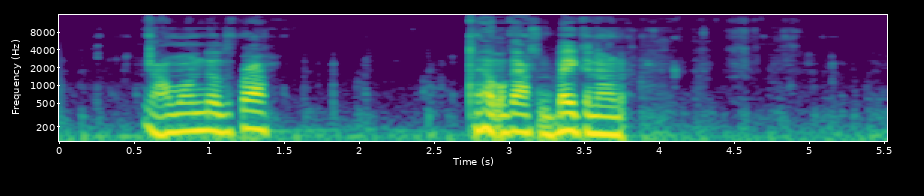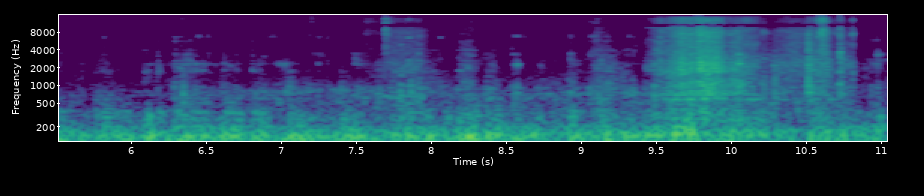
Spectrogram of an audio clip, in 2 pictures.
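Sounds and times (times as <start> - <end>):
low rumble inside a car: 0.0 - 11.0
person chewing food: 3.8 - 11.0.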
